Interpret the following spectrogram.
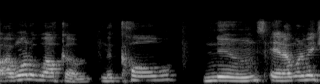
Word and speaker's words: Nunes: go with that and you pronounce how you like to pronounce your last name how about that oh that sounds good it's newness yes thank you i appreciate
